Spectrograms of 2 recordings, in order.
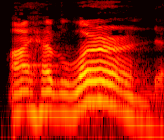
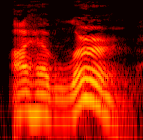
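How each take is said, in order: First: "I have learned" slow, each word weighted; stress on learned. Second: "I have learned" repeated slowly, "learned" pressed; stress on learned again. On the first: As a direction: lean hard on "learned", slowly. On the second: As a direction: draw out "learned" with weight. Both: Shown as a demonstration. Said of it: "let me emphasize that word".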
